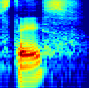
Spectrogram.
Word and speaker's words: Thijs: do this hello everyone my name is stace that's how you pronounce this thing i am a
